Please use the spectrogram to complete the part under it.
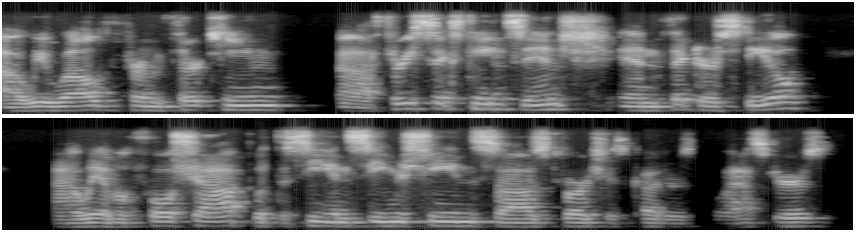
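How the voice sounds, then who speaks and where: A man's voice: mid-range voice, fairly even intonation, normal speed, darkish tone. Matter-of-fact man recruiter presenting slides. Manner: plain, matter-of-fact, some fillers. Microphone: video call. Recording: muffled video call audio.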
